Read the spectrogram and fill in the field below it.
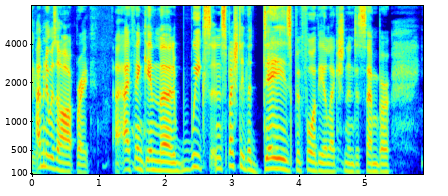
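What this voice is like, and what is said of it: English accent. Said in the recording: “with that accent, I have to start by asking you, what do you think about the election results in England?”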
